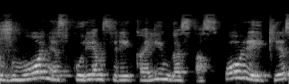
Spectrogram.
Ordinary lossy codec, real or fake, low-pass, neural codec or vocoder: MP3, 48 kbps; fake; 14.4 kHz; vocoder, 44.1 kHz, 128 mel bands, Pupu-Vocoder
